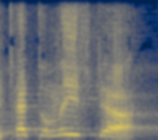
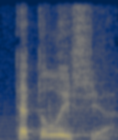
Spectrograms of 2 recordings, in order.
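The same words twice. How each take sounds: First: High, ringing shout of triumph; loud, high-pitched victory cry; loud proclamation. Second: Said in the usual way. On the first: Acted. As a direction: cry it out for everyone to hear. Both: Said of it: "he says it loudly".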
